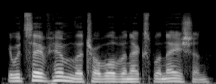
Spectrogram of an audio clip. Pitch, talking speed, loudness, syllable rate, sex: 140 Hz, 250 wpm, -17 LUFS, 6.5 syllables/s, male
